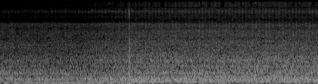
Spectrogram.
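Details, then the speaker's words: Fiat Toro 1.8 E.torQ, which came in with rough idle, lit check-engine light and engine noise, now idling evenly with a smooth low drone, no knocks, ticks or misses after repair; normal idle. "Mais um motorzinho top, funcionando perfeitamente."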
